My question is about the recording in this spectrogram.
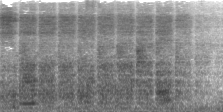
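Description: Spirit box sweeping through radio stations: hissing static chopped into rapid, even pulses, with faint broken voice fragments that the investigators hear as the answer 'Next to Jack'.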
